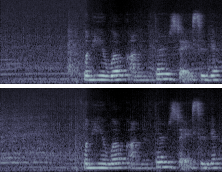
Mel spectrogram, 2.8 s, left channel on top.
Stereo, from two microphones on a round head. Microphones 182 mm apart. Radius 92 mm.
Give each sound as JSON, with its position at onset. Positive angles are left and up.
{"t": 1.0, "sound": "a woman speaking", "side_deg": -20, "distance_m": 1.0}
